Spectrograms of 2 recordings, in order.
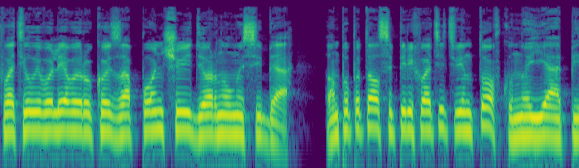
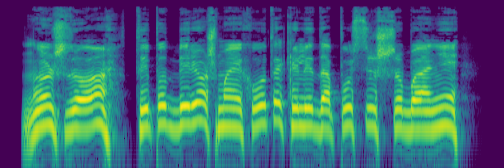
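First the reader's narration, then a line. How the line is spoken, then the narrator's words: Grumbled around cigar. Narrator (Russian): он проворчал, не вынимая изо рта сигары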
